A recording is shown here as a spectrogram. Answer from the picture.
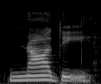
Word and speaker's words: nadi: The energy pathways throughout the body, called nadi, or spelled in English and kind of translated phonetically, is N-A-D-I.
